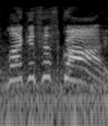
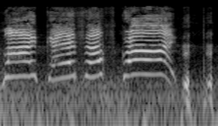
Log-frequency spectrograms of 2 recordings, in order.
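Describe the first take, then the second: First: It is said fairly quietly. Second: It is said loudly.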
